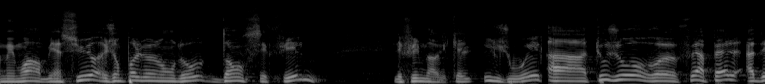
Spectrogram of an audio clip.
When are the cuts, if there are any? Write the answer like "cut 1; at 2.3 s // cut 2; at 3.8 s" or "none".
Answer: cut 1; at 5.4 s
